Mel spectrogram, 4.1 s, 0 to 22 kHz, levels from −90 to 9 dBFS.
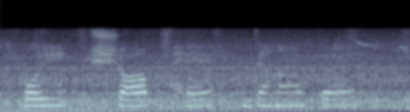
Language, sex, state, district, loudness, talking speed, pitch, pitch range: Hindi, female, Madhya Pradesh, Katni, -17 LUFS, 75 wpm, 235 Hz, 230-235 Hz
